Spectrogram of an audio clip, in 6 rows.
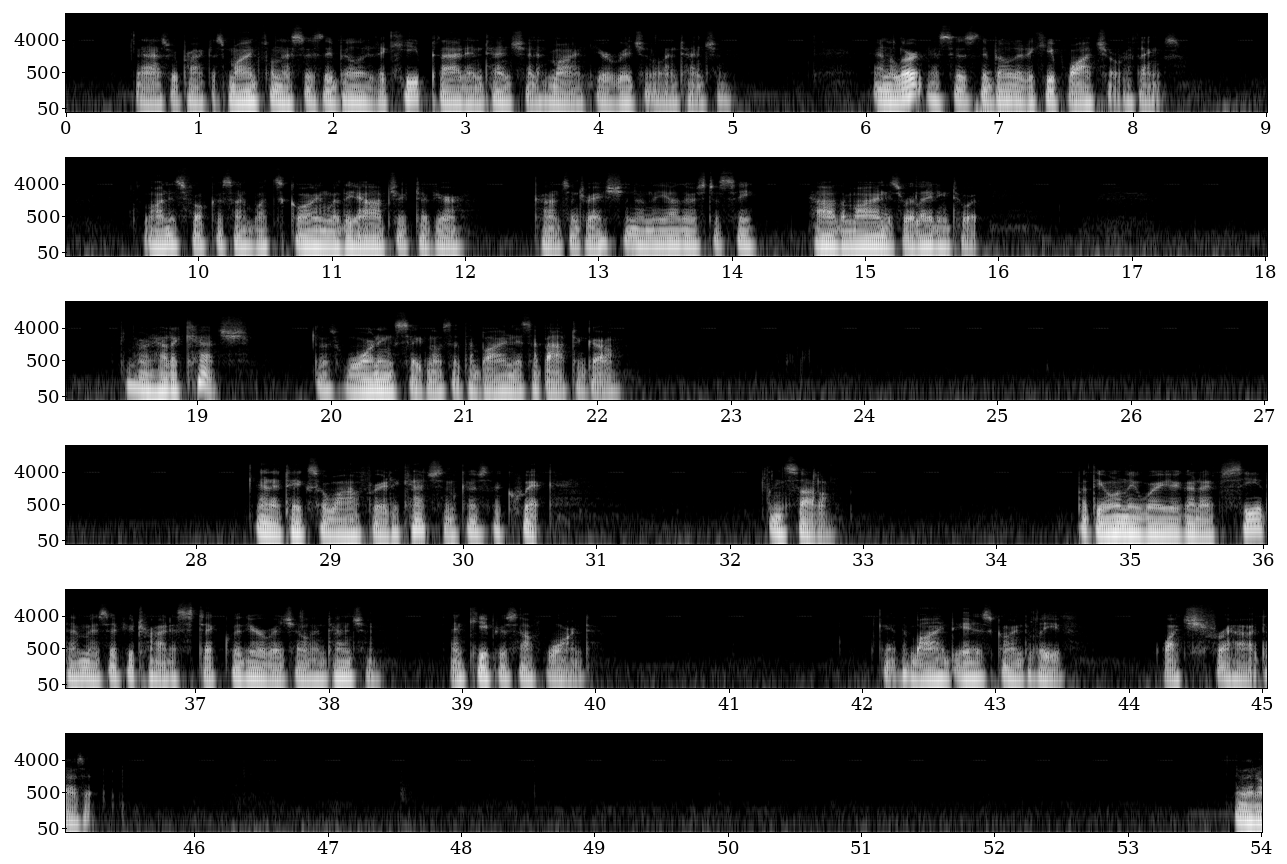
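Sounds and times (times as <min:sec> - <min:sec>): steady low hum: 0:00.0 - 0:54.0
soft clicks: 0:48.5 - 0:48.7, 0:53.5 - 0:53.8.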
